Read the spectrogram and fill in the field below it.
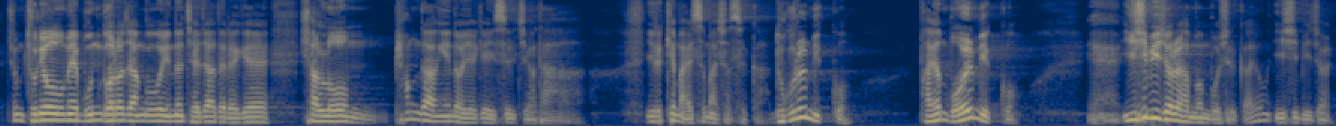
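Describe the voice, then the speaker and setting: Middle-aged male pastor, earnest sermon delivery, hushed pleas and emphatic swells, ringing church reverb. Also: mid-range voice. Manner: earnest, swings between soft pleading and loud emphatic bursts. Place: church sanctuary.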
